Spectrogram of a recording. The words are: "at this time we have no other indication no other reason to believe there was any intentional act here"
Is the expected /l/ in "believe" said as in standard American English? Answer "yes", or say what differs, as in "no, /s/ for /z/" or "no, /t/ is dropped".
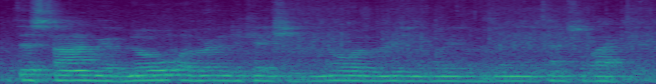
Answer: no, /l/ is dropped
